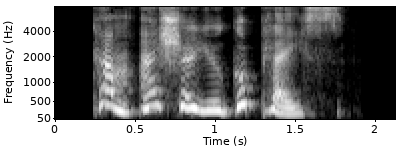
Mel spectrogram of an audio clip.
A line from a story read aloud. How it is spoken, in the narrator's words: pleaded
